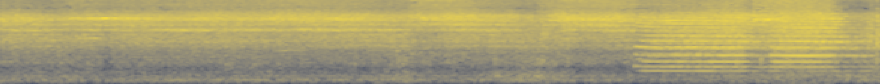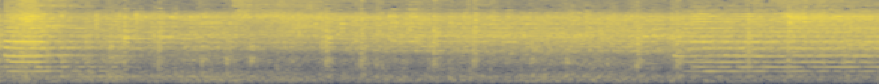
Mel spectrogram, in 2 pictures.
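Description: Diesel-electric locomotive passing at speed, with the steady rumble and clatter of its wheels and coaches on the rails. Its multi-tone horn sounds in a few short blasts about four seconds in, the loudest part, and is held again from about ten seconds in.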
